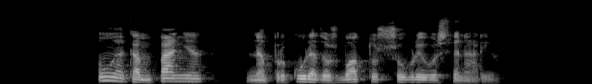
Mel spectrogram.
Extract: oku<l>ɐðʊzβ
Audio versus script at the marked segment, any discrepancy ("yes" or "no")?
yes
